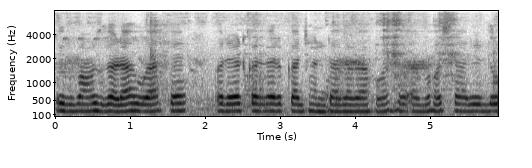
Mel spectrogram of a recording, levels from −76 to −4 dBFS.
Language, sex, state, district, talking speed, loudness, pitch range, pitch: Hindi, female, Odisha, Sambalpur, 170 wpm, -14 LUFS, 190-200 Hz, 195 Hz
